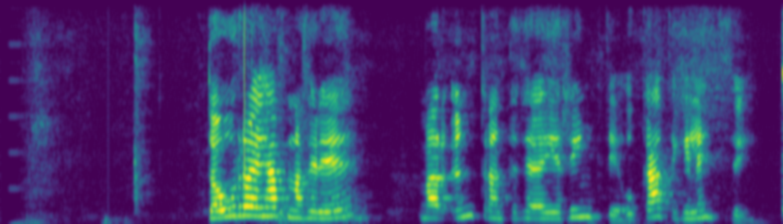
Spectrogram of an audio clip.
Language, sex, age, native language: Icelandic, female, 30-39, Icelandic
